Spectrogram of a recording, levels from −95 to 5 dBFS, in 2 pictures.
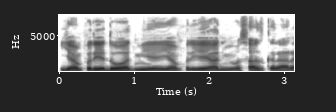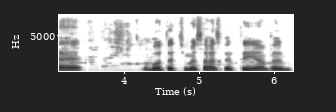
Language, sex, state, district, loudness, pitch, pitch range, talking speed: Rajasthani, male, Rajasthan, Churu, -16 LUFS, 105 Hz, 100-110 Hz, 200 wpm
